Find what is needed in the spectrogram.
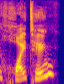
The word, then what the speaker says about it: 화이팅: Yeah, it's when Korean people can't pronounce fighting because they have a hard time pronouncing certain letters in English. So it's like, fuh, they can't do it. – So they go HWAI-TING? – Yeah, that's the closest thing.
